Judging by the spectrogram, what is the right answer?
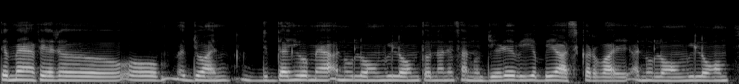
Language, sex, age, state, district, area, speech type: Punjabi, female, 45-60, Punjab, Jalandhar, urban, spontaneous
